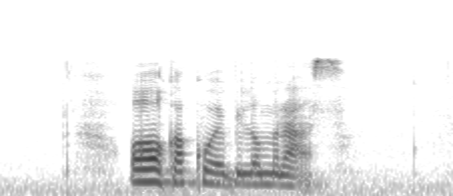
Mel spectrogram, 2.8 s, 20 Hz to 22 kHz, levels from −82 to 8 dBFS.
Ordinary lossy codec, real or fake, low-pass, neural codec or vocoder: none; real; 7.2 kHz; none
